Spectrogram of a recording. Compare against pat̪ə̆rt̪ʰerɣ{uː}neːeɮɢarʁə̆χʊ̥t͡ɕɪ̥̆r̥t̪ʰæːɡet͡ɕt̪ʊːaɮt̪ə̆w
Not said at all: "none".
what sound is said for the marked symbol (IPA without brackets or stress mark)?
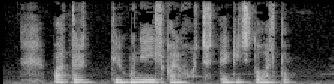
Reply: uː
